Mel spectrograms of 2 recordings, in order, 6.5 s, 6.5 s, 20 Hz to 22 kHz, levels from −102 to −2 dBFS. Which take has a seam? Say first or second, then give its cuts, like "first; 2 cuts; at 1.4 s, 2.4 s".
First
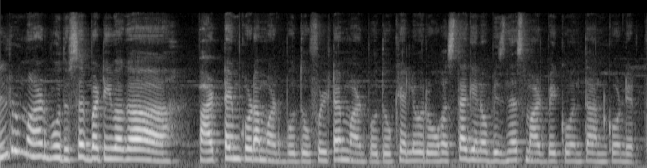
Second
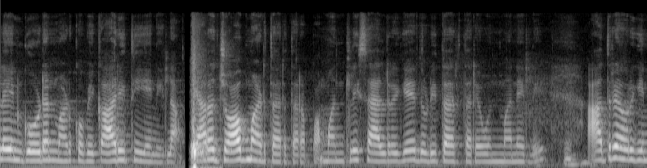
second; 1 cut; at 1.6 s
